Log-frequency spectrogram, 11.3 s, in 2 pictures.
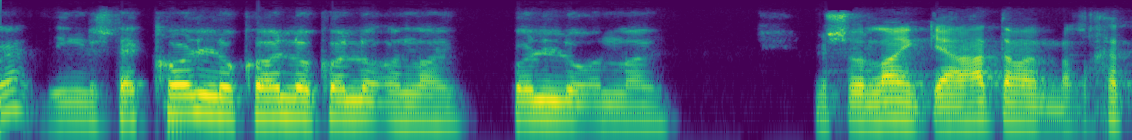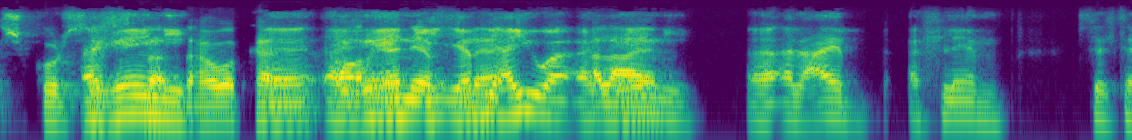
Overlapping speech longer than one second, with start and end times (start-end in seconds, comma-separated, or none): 6.1-9.1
